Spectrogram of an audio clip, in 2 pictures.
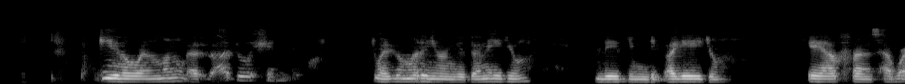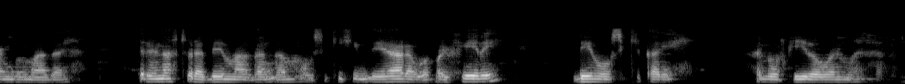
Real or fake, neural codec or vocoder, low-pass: fake; codec, 24 kHz, 0.9 kbps, WavTokenizer, medium music audio release; 5.4 kHz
